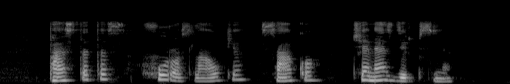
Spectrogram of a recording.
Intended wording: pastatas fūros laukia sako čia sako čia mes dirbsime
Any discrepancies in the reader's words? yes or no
yes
